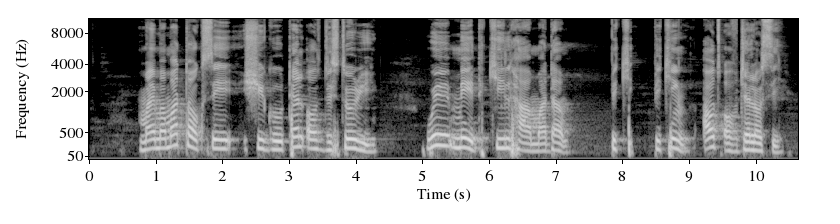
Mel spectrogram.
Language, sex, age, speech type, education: Nigerian Pidgin, male, 30-45, spontaneous, tertiary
